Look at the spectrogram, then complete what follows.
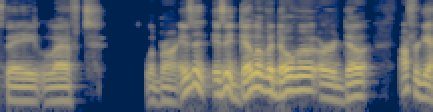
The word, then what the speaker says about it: Dellavedova: Is it Dellavedova or I forget how to pronounce his name. Dellavedova.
